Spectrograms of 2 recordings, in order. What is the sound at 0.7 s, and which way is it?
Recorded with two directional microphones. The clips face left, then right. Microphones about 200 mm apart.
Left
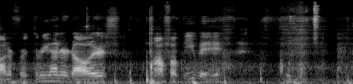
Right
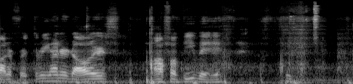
Speech, 35° right (ahead or behind).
